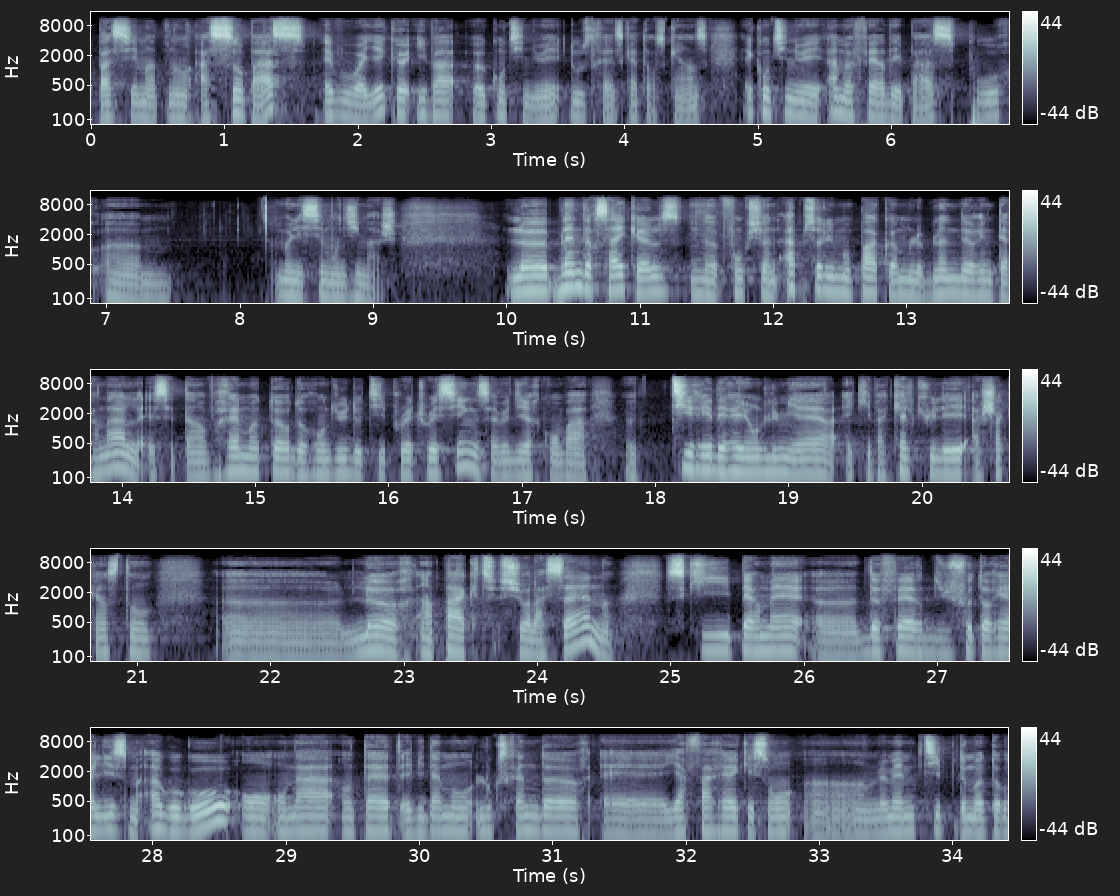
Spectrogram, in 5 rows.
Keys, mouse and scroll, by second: 4.3-4.9 scroll up 3.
